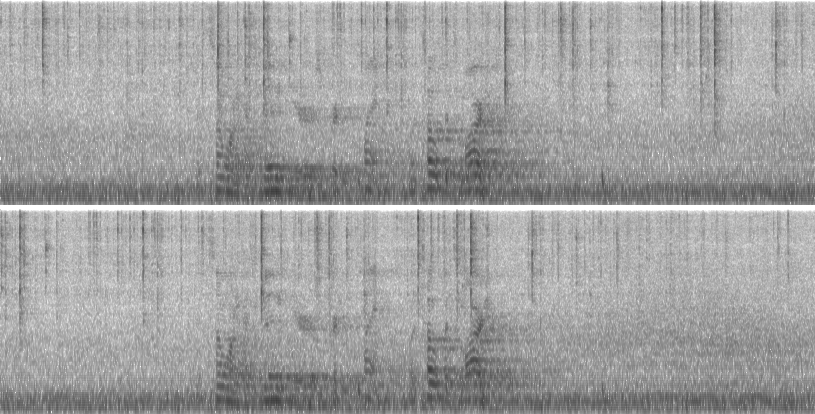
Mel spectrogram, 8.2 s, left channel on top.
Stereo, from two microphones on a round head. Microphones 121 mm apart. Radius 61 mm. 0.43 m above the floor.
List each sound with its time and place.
1.9 s a man speaking: 5° right (ahead or behind), 2.5 m; by 5.1 s 60° right (ahead or behind), 1.8 m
